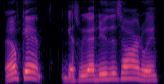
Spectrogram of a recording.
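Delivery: playful threat; mock resignation. Acted threat after refusal.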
